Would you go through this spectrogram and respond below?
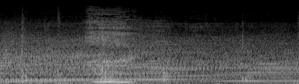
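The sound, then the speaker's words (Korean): A bus's engine rumbles and swells as it pulls away from a bus stop, its deep drone rising briefly in pitch and loudness before settling into a steady hum, with no voices. “정선아를 떨치듯 남겨두고 버스 정류장에 도착한 마윤수는 눈앞에서 막 떠나는 버스를 우두커니 바라보아야 했다.”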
